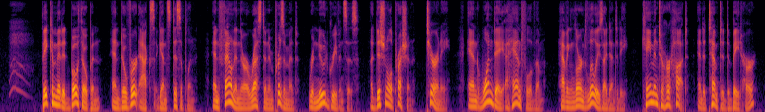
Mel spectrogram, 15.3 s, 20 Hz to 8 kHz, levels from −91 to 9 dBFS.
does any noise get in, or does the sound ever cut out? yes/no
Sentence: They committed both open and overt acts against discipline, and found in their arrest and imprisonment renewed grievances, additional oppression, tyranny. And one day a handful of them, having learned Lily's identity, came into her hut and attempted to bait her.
yes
